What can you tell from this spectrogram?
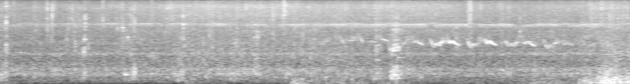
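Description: Lions lapping water at a muddy pool, small wet clicks, over a steady high insect hum with some faint chirping. A brief low rumble about six seconds in is the loudest sound.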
